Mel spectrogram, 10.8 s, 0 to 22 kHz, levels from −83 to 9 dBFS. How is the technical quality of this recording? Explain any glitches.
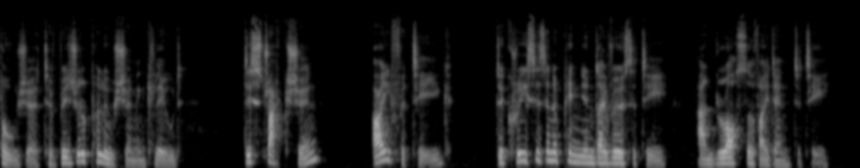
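The technical quality is compromised by plainly audible lossy coding for the whole clip. The speech sounds dull, with nothing above 15.1 kHz, and carries a gurgling, granular texture. This is likely MP2 compression at a low bitrate, near 80 kbps, starving its sub-bands so upper bands drop out or flicker and the remaining ones are coarsely quantised.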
